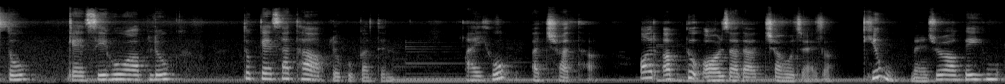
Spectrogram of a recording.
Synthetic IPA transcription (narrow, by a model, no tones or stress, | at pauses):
t̪o | kɛːseɦoaːploːɡ | t̪okɛːsat̪ʰaaːploːɡõkad̪ɪn | aːiɦoːp̚ɐtːʃʰat̪ʰa̰ː | ɔːɾɐb̚t̪oʔɔːɾzjaːd̪aɐtːʃʰaɦod͡ʒa̰ːḛːɡa̰ː | kjũːmɛ̃ːd͡ʒoːaːɡɐiɦũː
